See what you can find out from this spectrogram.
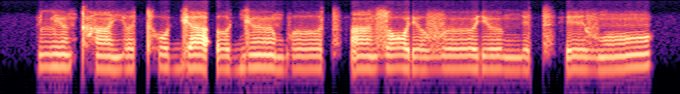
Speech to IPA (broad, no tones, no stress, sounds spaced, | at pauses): lʲ ə̃ kʰ ã j ə tʰ o ɡʲ a ʔ ɤ ɡʲ ə̃ː b ɤː t͡sʼ ã z ɔ ɾʲ ɤ v ɵː ɾʲ ɵ ŋ ɪ t͡sʼ ɪ v õ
